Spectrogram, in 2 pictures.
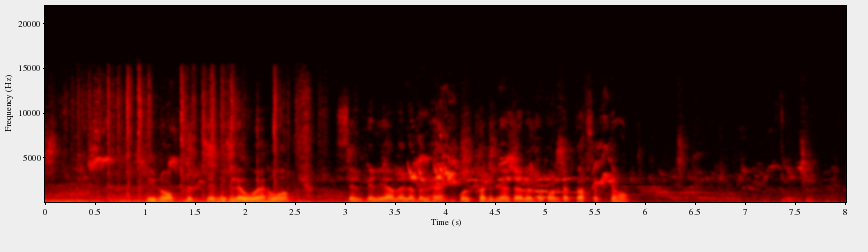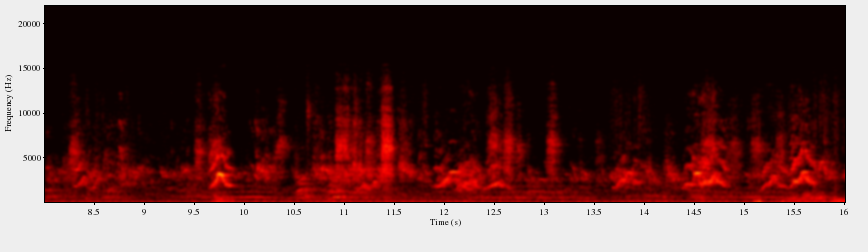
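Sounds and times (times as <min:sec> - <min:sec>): wings flapping: 0:00.0 - 0:03.0
cockatiels chirping: 0:03.6 - 0:16.0.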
